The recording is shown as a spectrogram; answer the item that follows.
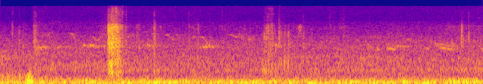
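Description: A quiet, steady low rumble with a few light clicks, the clearest about half a second in.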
